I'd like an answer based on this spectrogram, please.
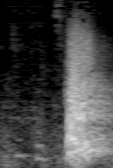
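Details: A Boerboel at play, stealing a bed, gives one short, loud, harsh bark of about half a second after a few faint soft sounds, in a quiet indoor setting.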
